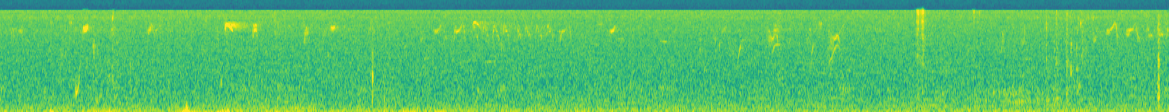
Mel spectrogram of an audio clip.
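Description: Near silence: faint outdoor room tone with a few brief, faint high chirps and a soft low thump about two seconds in.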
